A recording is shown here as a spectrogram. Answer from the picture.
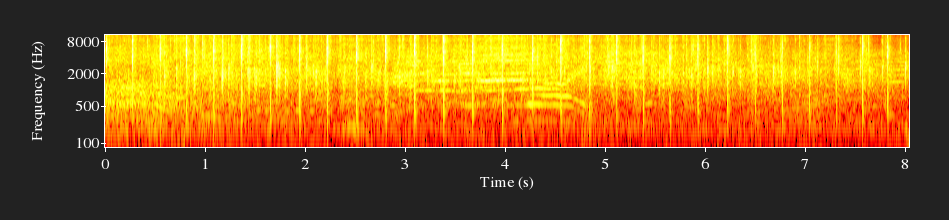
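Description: Audience clapping with sharp, close claps several times a second, over the chatter of a crowd.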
